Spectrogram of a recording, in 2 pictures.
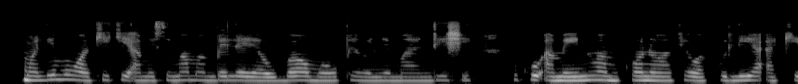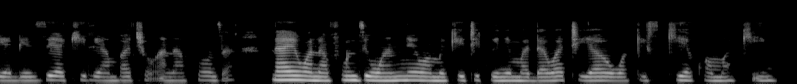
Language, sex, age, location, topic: Swahili, female, 25-35, Nairobi, education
